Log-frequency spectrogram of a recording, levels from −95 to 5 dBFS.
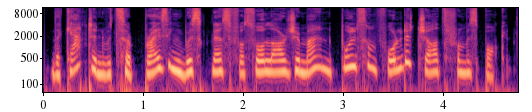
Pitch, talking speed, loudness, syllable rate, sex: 230 Hz, 215 wpm, -16 LUFS, 5.6 syllables/s, female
